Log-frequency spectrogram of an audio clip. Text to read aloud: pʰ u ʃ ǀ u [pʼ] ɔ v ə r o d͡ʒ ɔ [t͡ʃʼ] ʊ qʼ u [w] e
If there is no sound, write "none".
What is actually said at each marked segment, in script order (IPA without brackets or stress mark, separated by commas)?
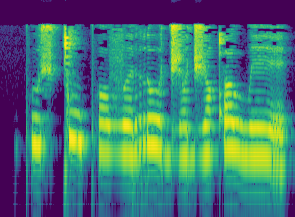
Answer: pʰ, d͡ʒ, w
